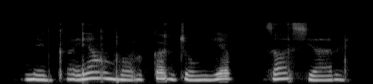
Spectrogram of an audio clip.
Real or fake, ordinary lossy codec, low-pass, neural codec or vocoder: fake; AAC, 32 kbps; 7.2 kHz; codec, 24 kHz, 1.2 kbps, DualCodec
